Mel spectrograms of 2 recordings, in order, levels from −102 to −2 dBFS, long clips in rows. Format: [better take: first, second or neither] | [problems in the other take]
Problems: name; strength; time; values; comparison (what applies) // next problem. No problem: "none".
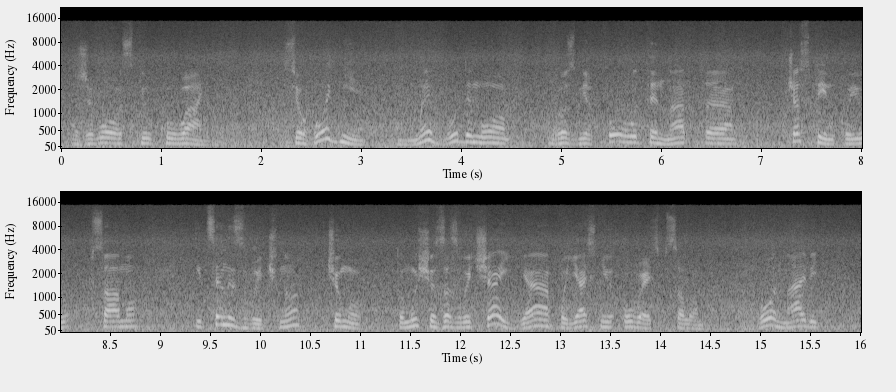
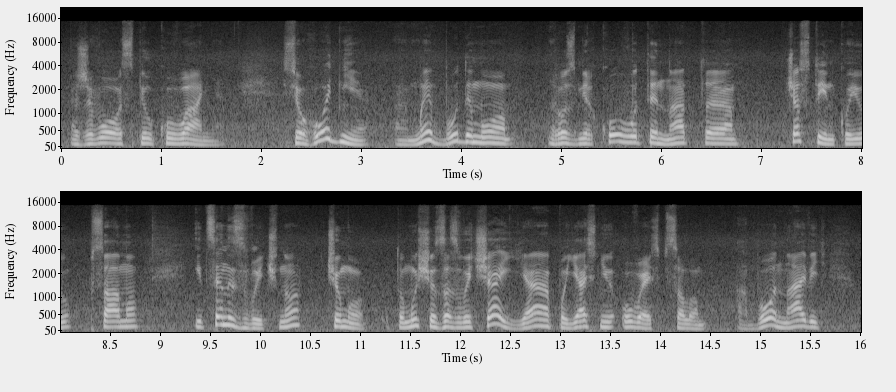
second | hiss; loud; throughout; 6 dB below the speech; faint in the second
